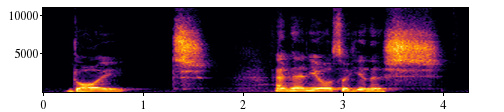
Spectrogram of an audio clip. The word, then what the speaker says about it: Deutsch: So this is a combination of two letters and we pronounce it Oi, Deutsch.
